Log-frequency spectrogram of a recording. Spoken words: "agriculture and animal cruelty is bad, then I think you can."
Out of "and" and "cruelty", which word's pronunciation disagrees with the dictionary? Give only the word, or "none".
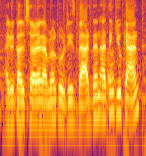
cruelty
